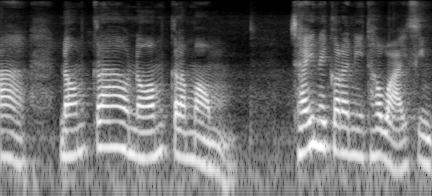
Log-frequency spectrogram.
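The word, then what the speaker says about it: น้อมเกล้าฯ: พระ เครื่อง เป็น ต้น สำหรับ น้อมเกล้า ไปยาล น้อย เรา จะ อ่าน ว่า น้อม เกล้า น้อม กระหม่อม ใช้ ใน กรณี ถวาย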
